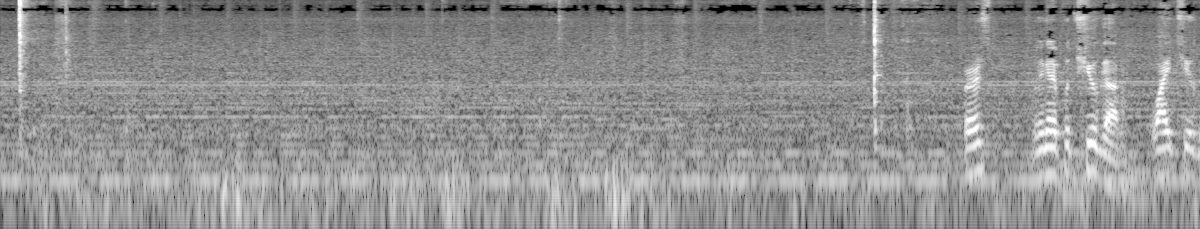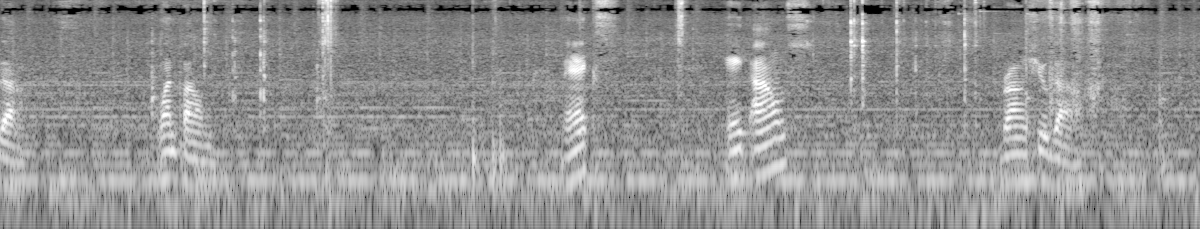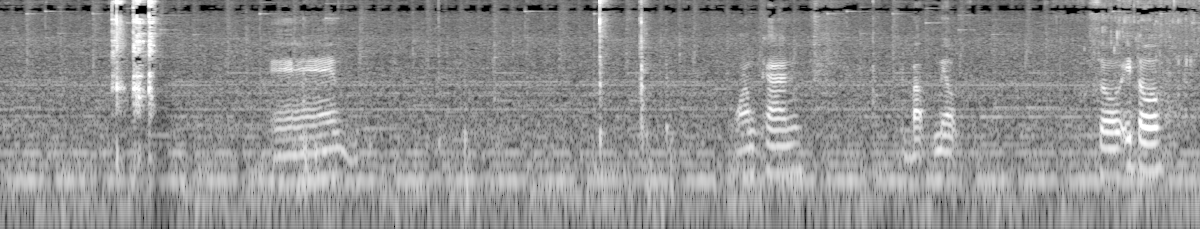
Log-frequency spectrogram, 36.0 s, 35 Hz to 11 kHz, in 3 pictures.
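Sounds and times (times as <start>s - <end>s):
low background music or hum: 0.0s - 36.0s.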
